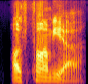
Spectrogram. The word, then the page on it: ophthalmia: American English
